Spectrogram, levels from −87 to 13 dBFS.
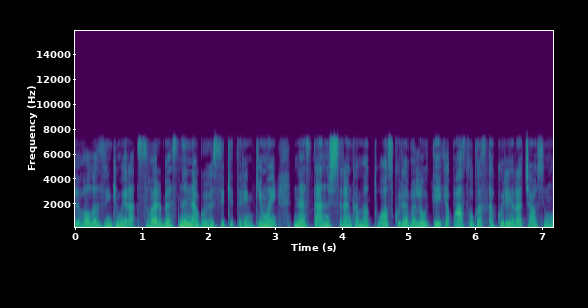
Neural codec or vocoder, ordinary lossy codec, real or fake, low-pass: codec, 16 kHz, 4 kbps, FunCodec, trained on Chinese and English, 50 frames a second; Opus, 64 kbps; fake; 7.2 kHz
